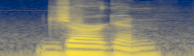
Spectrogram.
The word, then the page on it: jargon: American English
